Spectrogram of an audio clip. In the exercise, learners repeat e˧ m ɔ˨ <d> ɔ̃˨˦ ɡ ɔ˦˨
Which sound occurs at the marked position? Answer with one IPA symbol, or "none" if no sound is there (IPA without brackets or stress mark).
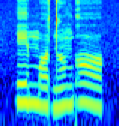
d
